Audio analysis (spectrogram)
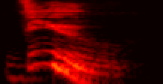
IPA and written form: vjuː (view)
